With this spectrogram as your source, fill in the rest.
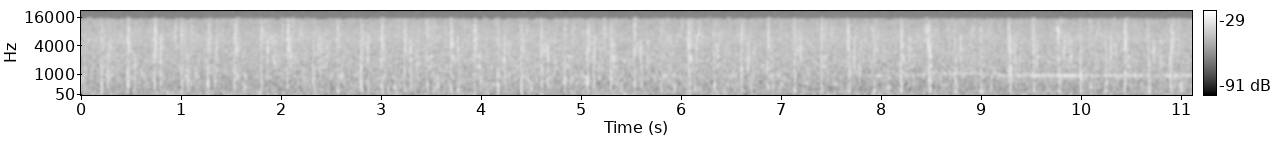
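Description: Quick footsteps splash across wet stone.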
